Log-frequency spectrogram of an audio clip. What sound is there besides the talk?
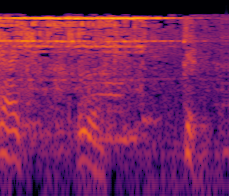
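alarm clock ringing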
